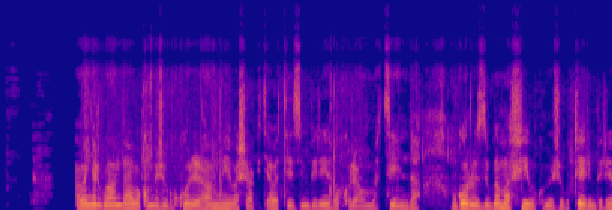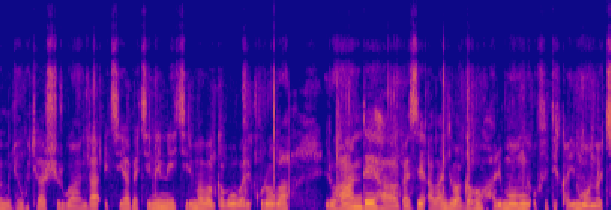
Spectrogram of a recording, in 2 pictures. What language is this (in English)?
Kinyarwanda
